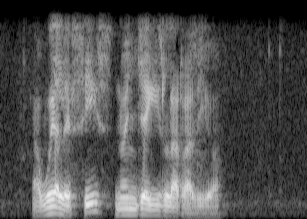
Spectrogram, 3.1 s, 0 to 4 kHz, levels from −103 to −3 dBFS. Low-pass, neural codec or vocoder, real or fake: 3.6 kHz; none; real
